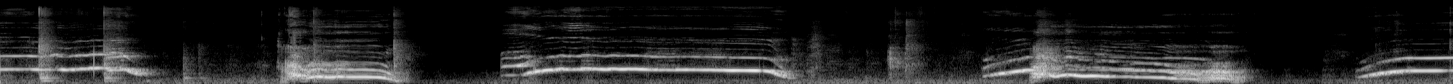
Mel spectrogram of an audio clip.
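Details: Tonka, an Alaskan Malamute, howls indoors along with his four-year-old nephew while the boy plays with play doh: long steady mid-pitched howls with falling ends, alternating with shorter wavering cries, separated by brief quiet gaps.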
